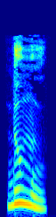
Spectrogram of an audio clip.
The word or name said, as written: ದುಮು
